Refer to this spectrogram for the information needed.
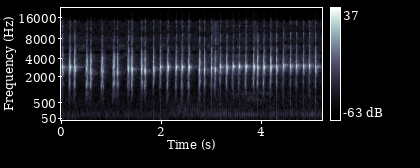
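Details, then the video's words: In long ropel song, a lesser green leafbird (rengganis) starts with spaced, loud notes that accelerate into a continuous rapid series of sharp, ringing repeats. A faint low hum sounds in the background. "Suara ropel panjang burung Rengganis"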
